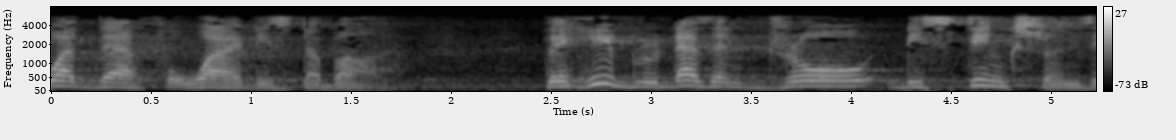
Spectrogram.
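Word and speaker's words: דָּבָר: Or actually, in the true pronunciation, davar. Even though it's written as D-B-A-A-R, D-A-B-A-R, it's pronounced as davar, right?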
